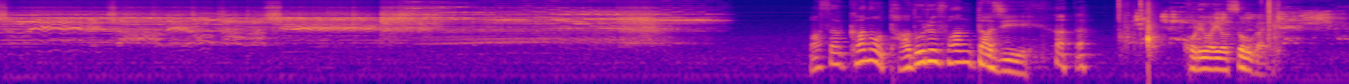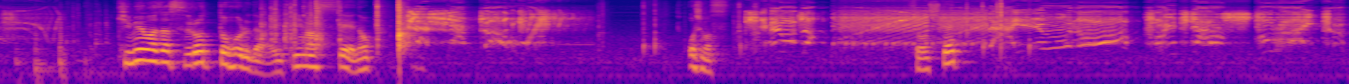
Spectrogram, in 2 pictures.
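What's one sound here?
A toy plays loud electronic music through a small tinny speaker.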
